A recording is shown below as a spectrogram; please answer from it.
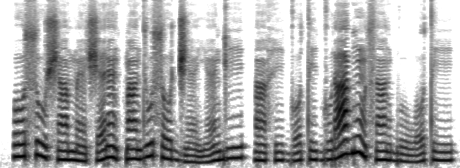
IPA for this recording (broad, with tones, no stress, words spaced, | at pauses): o˦su˦˨ ʃã˧mɛ̃˨ ʃɛ˨˦ɾɛ̃˦˨ k͡pã˧du˦so˧ d͡ʒɛ̃˨ jɛ̃˨˦ɡi˦ | ã˨hi˨ ɡo˨˦ti˧ɡu˦ ɾa˦ɡũ˦˨ sã˧ɡ͡bu˨wo˨˦ti˧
